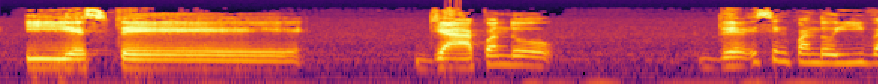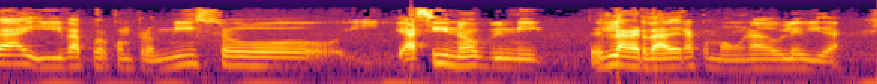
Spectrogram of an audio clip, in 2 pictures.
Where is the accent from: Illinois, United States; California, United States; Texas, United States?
Texas, United States; El Paso; soy aquí de El Paso, Texas. He vivido aquí toda mi vida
